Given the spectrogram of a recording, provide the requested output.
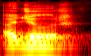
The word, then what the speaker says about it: adjure: इसका प्रोनाउंसिएशन ऐसे होता है अजूर, AJOOR।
